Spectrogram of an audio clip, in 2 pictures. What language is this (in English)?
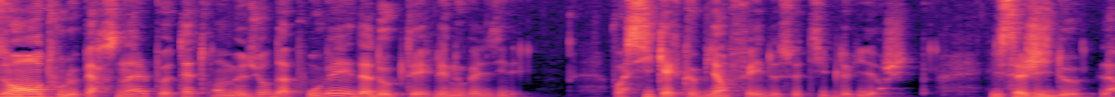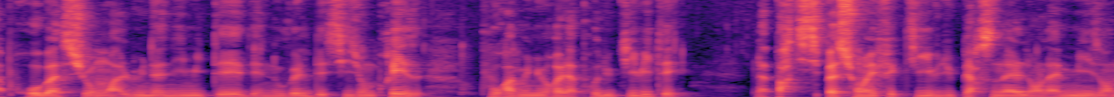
French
